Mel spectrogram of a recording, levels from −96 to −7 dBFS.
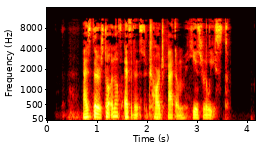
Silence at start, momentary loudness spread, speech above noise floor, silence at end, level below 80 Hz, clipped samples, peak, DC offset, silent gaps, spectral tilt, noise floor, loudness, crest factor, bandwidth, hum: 0.7 s; 8 LU; 29 dB; 0.55 s; -42 dBFS; under 0.1%; -4 dBFS; under 0.1%; none; -3.5 dB/octave; -51 dBFS; -22 LUFS; 20 dB; 11.5 kHz; none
